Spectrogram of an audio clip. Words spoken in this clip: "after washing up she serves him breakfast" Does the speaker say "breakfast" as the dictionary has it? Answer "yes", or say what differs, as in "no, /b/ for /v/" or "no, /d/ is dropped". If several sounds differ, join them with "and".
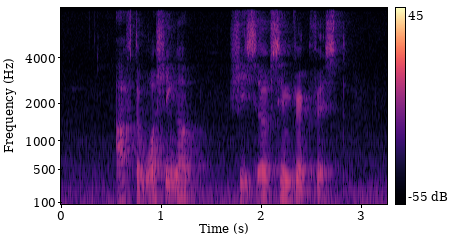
yes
